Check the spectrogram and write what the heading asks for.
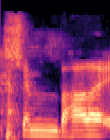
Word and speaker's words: Shambhala: You can find us on Facebook or Instagram under Shambhala Farm, and Shambhala Farm's got a silent H in there. So Shambhala, Shambhala.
